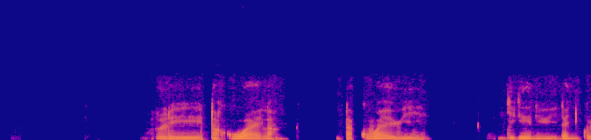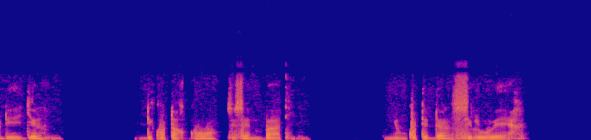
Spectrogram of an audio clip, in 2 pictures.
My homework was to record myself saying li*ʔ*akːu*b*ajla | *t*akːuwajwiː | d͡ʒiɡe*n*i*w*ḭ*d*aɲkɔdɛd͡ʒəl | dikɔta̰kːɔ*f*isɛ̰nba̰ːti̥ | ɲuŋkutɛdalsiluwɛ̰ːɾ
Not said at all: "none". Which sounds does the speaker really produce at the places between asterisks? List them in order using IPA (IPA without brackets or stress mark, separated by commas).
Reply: t, w, t, n, w, d, s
